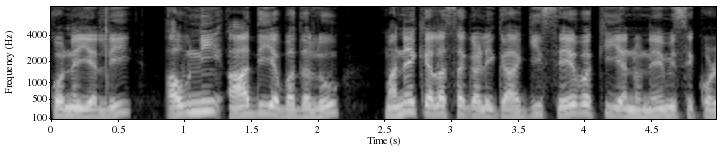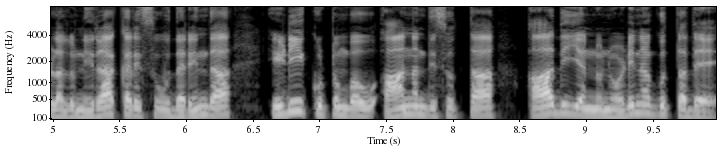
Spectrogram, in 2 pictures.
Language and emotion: Kannada, neutral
